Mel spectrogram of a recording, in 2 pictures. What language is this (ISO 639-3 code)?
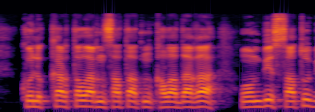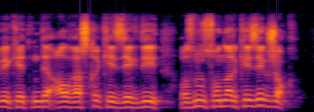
kaz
